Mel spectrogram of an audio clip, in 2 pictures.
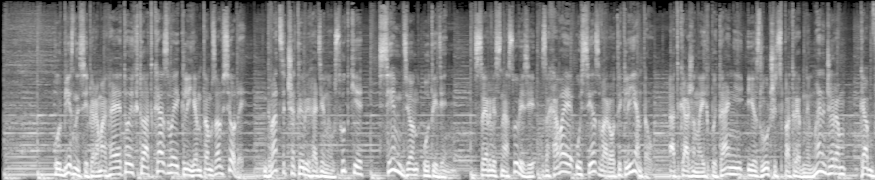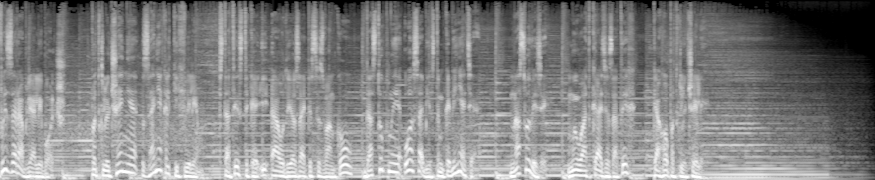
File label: belarusian commercial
